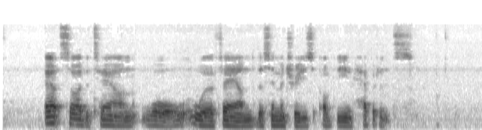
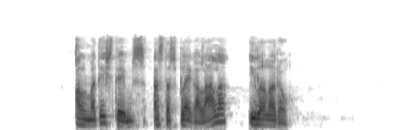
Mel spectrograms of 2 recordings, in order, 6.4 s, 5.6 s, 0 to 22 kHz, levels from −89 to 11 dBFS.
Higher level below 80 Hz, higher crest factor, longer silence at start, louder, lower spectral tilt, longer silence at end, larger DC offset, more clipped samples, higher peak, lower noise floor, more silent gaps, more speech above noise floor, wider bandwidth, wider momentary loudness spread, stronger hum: first, -52 dBFS vs -60 dBFS; about the same, 18 dB vs 18 dB; second, 0.6 s vs 1 s; second, -22 LUFS vs -19 LUFS; about the same, -6.5 dB/octave vs -5.5 dB/octave; second, 0.95 s vs 1.75 s; neither; neither; about the same, -4 dBFS vs -2 dBFS; second, -58 dBFS vs -79 dBFS; neither; second, 37 dB vs 61 dB; first, 11 kHz vs 8.2 kHz; first, 12 LU vs 6 LU; neither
